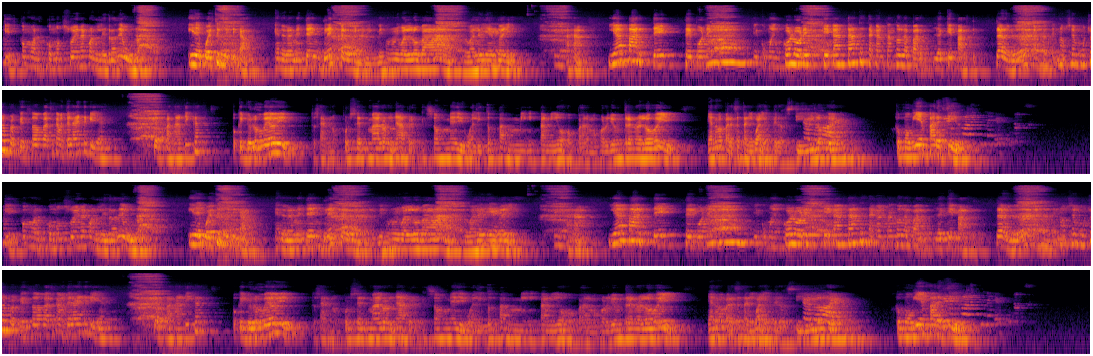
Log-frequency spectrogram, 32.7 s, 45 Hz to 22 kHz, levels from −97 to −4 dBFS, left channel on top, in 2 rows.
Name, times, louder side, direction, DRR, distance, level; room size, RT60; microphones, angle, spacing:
voice 1, 0.0-2.1 2.8-3.8 4.1-7.7 8.4-8.7 9.1-14.5 14.9-18.0 18.5-19.3 19.9-20.7 21.0-26.4 26.9-29.1 29.7-30.8, left 4 dB, 85° left, 5 dB, 0.5 m, -32 dB
sound 1, 2.0-2.4 3.2-3.6 4.9-5.5 6.5-6.9 7.9-8.5 10.5-11.0 11.9-12.5 15.1-15.8 18.2-18.8, left 2 dB, 25° left, 0.6 m, -34 dB
voice 2, 7.1-7.6 8.2-8.6 15.5-16.4 28.3-29.0 30.4-31.5, equal, 85° right, -4 dB, 1.4 m, -40 dB
3.2 x 2.3 x 3.7 m, 0.71 s
head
